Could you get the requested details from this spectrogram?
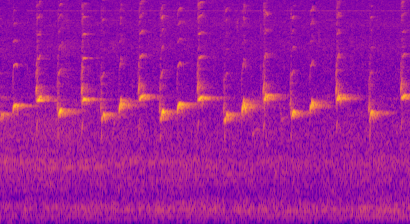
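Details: Chinese hwamei in rural Japan, heard each morning, its chattering song likened to talking; a fast series of about sixteen short whistled notes, each sliding and clipped, repeated steadily several per second with slight pitch shifts.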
